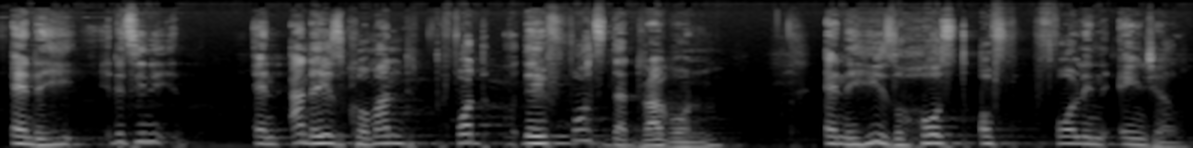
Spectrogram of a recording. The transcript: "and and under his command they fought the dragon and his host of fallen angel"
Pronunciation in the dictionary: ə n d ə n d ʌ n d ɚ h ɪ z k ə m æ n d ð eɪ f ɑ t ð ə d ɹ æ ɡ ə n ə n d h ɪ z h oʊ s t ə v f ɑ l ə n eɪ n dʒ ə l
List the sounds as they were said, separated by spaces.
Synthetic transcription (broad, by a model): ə n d ə n d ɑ n d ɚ h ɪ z k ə m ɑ n d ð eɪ f ɑ t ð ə d ɹ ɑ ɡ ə n ə n d h ɪ z h oʊ s t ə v f ɑ l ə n eɪ n dʒ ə l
